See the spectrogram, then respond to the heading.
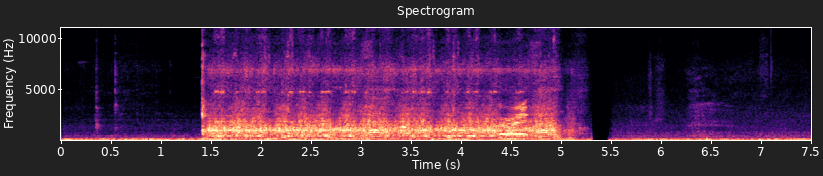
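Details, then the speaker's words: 1953 Ford Customline Club Coupe barn find, sat about 15 years, fuel pump apparently not delivering: steady starter churning for several seconds with no firing, then stops; no spark though voltage reaches the coil, ignition points to be cleaned and opened. "so no spark we got voltage to the coil"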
